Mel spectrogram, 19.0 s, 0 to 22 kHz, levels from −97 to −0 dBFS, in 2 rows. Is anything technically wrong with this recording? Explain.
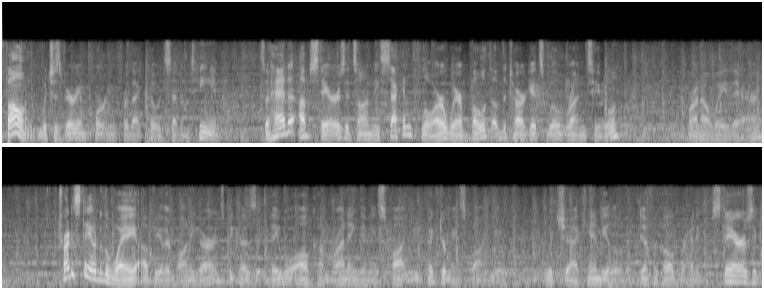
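No, nothing technically wrong stood out on listening to this audio.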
